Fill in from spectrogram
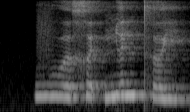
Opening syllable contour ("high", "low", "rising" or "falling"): low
